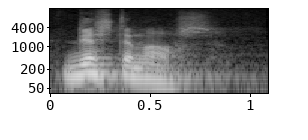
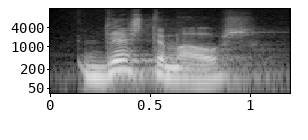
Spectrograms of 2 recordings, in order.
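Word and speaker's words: distomos: But it's D-I-S-T-O-M-O-S, distimos. And it's pronounced many different ways, but I don't care how you pronounce it. Do what you want to with it. Distimos.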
